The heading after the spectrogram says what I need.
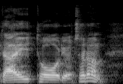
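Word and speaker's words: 大統領: 발음은 요료. 대표 단어로 요령의 요료라든가 아니면 뭐 대통령의 다이토료처럼 대표적인 부분들로 기억하시는데 하나 더 봐주셔야 할 게 영수서입니다.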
